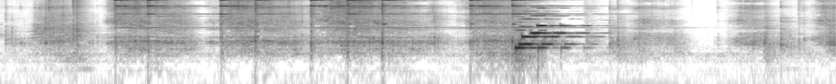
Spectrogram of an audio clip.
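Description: Battery-powered transparent gear toy train making its electronic bell sound, a string of sharp ringing dings over the whirr of its plastic gears, followed by a short run of lower tones about six and a half seconds in.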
